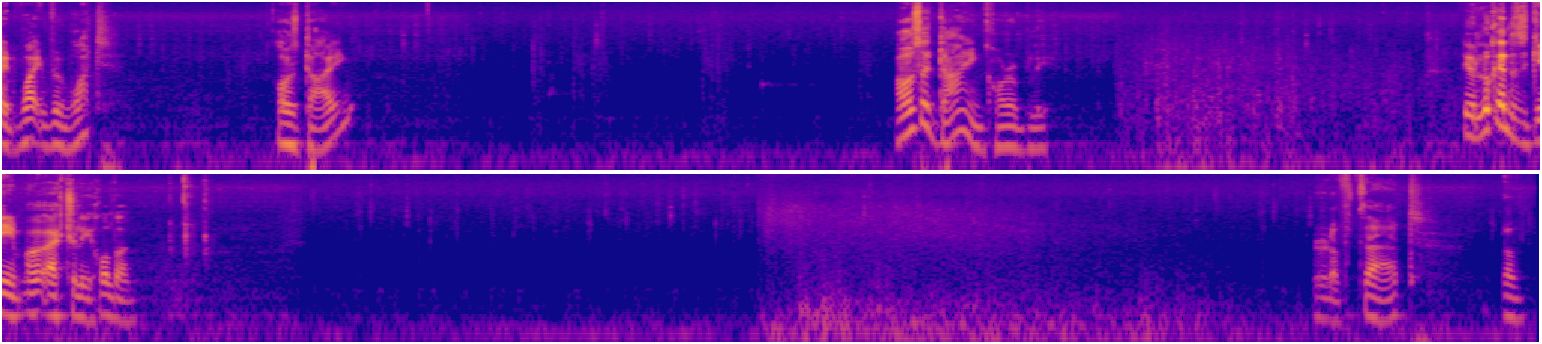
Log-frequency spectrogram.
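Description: A man talks with animation into a close microphone, in short bursts.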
